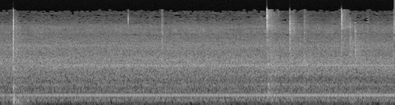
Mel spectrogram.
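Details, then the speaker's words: Carrier air-conditioner indoor unit with three blowers, where a blown fuse was traced to one blower: a steady mid-pitched droning hum with light ticks. The noisy blower motor was switched off right away. "nagiingay siya kaya pinatay ko na lang siya agad"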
